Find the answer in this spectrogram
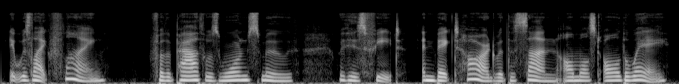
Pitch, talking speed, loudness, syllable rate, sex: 180 Hz, 205 wpm, -17 LUFS, 4.4 syllables/s, female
